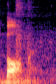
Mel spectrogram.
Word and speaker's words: Baltimore: If you're from Baltimore, you say Ballmer. Hey, yeah, I'm from Ballmer.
